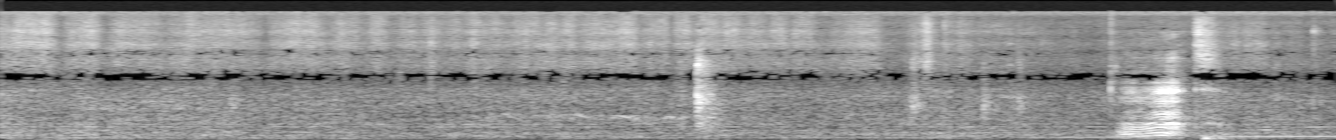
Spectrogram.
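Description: Faint rubbing of a cotton cloth pad working Tru-Oil into a maple guitar neck, over a low room hum. A brief murmur comes near the end.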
